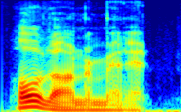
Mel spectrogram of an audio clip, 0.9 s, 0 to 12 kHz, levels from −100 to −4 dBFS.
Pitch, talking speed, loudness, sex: 95 Hz, 265 wpm, -18 LUFS, male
